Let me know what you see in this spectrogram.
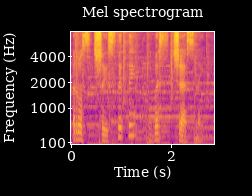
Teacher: якщо корінь починається шиплячим приголосним під його впливом кінцевий звук префікса змінюється на глухий с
